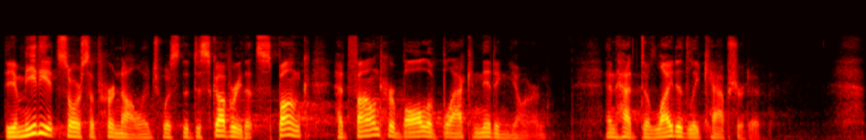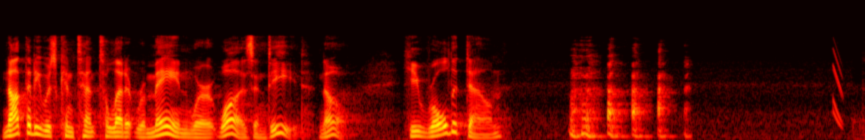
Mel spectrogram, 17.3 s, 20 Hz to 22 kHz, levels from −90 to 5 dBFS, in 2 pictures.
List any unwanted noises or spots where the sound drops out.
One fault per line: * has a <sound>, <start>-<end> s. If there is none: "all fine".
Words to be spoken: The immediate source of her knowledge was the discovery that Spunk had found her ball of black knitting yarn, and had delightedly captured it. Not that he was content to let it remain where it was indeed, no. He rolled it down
* has a laugh, 14.3-15.6 s
* has a chirp, 17.0-17.1 s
